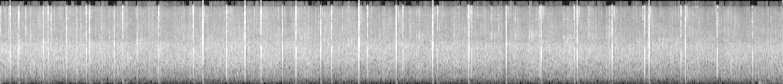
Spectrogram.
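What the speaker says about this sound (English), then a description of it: "A big round of applause for Weyni, Sasha, and Joana." An audience at a Canadian Club arts leadership event applauds panelists Weyni, Sasha and Joana, sustained even clapping from a large room, moderately loud and continuous, with sharp individual claps standing out.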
